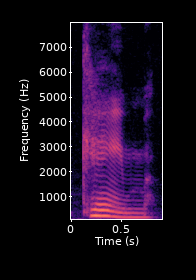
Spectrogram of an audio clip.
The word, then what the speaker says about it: came: came here forget m los labios tienen que tocar con marca bien la m cuando digas en inglés yo vine es decir I came Ella vino She came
